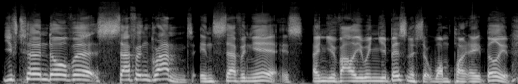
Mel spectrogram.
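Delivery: hammed-up investor mocking a silly valuation. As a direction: grill the pitcher like a TV dragon. Mock Dragon investor grilling pitcher.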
